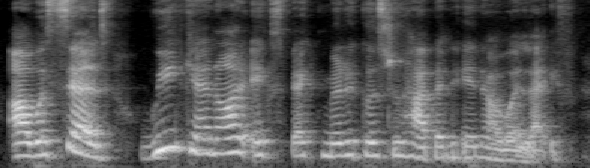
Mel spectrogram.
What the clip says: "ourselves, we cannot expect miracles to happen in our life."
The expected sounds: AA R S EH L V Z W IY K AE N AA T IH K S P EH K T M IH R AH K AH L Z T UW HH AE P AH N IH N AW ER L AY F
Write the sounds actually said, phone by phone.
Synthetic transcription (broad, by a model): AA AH S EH L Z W IY K AE N AA T IH K S P EH K T M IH R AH K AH L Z T UW HH AE P AH N IH N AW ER L AY F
